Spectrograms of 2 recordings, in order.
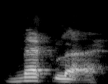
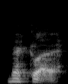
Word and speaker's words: Michelin: If you want to get fancy, pronounce it in the original French, Mechle. Mechle.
